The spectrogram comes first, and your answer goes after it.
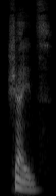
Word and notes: shades: Australian English

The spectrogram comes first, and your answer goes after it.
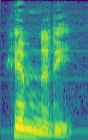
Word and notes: hymnody: American English

